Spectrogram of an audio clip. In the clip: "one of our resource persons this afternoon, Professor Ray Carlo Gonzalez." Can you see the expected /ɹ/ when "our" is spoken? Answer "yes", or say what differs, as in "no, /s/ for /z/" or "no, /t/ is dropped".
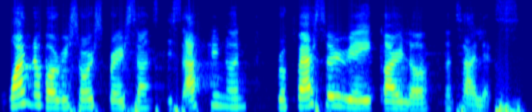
no, /w/ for /ɹ/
